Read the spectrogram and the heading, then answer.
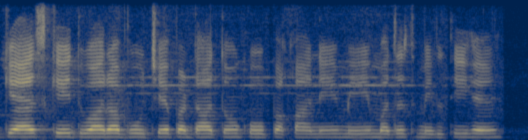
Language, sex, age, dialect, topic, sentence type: Hindi, female, 51-55, Hindustani Malvi Khadi Boli, banking, statement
